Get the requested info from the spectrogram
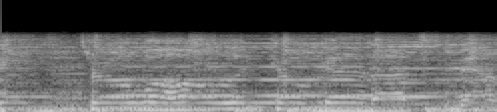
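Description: Upbeat song with plucked guitar accompaniment and a sung vocal line.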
